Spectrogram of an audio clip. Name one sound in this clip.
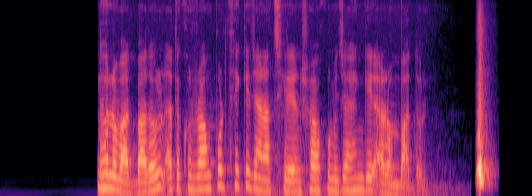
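A woman speaks calmly and clearly, as if reading the news.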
